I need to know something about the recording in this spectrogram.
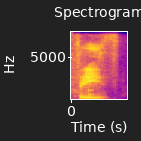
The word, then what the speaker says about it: Fries: fries I know but that's how they've always pronounced really yeah oh that's right yeah fries freeze uh your number above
